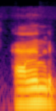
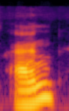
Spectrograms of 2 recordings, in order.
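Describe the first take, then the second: First: The final d sound is pronounced. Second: The final d sound is dropped. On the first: The speaker calls it wrong. "And becomes an" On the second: The speaker calls it right. "It should always sound like an, not and"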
